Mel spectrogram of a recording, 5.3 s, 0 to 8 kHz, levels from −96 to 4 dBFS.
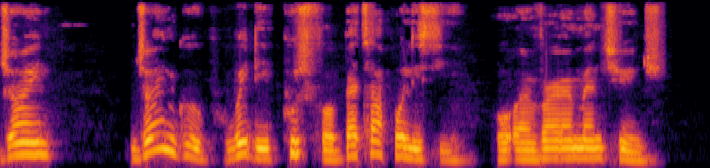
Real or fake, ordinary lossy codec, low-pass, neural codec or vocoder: fake; AAC, 48 kbps; 7.2 kHz; vocoder, 44.1 kHz, 128 mel bands every 256 samples, BigVGAN v2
